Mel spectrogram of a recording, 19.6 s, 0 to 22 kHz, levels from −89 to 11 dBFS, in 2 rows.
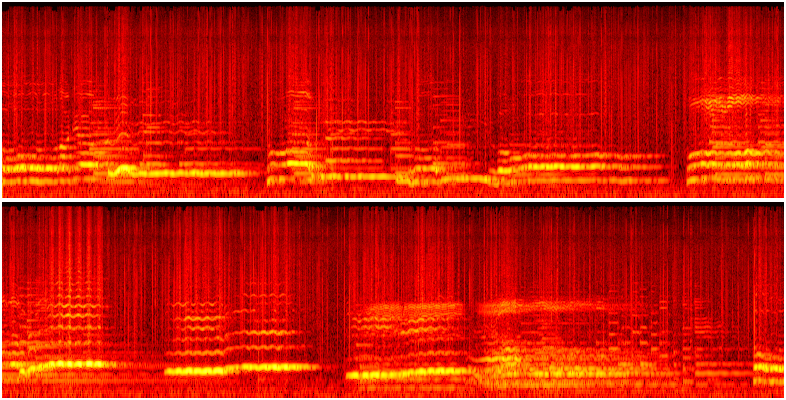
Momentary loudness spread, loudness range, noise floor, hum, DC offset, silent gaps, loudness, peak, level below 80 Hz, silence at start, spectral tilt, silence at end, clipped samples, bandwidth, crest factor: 19 LU; 9 LU; -39 dBFS; none; under 0.1%; none; -19 LUFS; 0 dBFS; -50 dBFS; 0 s; -3.5 dB/octave; 0 s; under 0.1%; over 20 kHz; 18 dB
